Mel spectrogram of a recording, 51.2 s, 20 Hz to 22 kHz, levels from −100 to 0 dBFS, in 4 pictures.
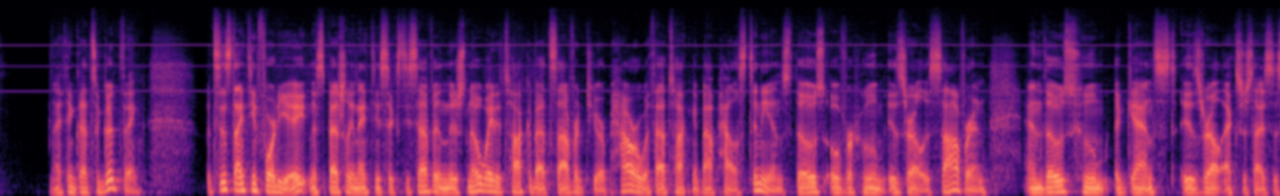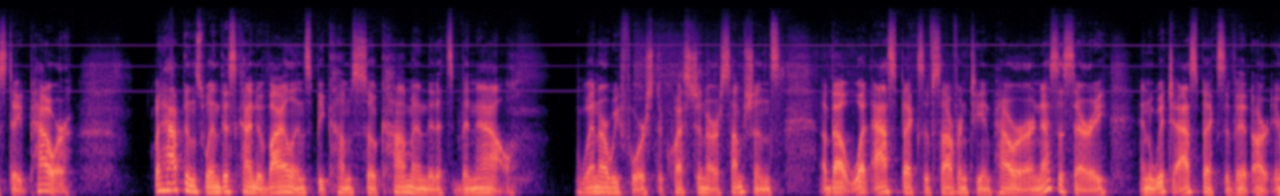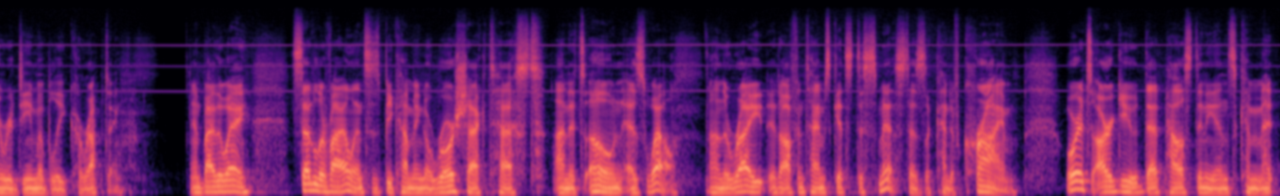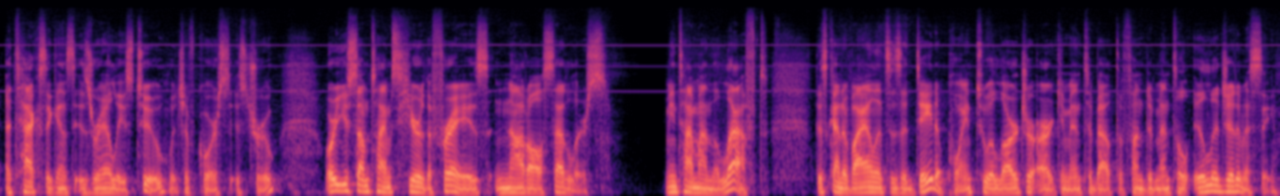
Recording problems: high-pitched whine; faint; throughout; 8.5 kHz, 30 dB below the speech

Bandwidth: 18.5 kHz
